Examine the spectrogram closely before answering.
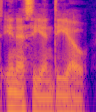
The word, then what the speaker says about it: incendio: The spell to destroy the spiky bushes is the conjuration spell to make fire, incendio, Professor Sprout told us. The spell's pronunciation is insendo, and the wand movement is as if you were drawing a flame, it goes up and down.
